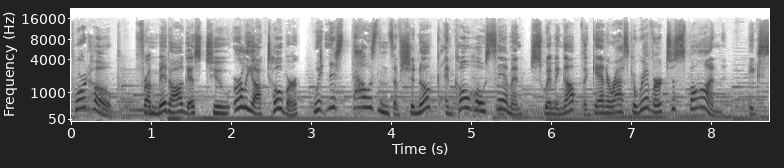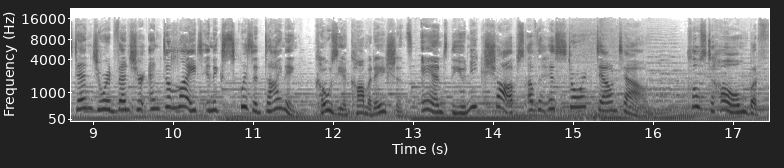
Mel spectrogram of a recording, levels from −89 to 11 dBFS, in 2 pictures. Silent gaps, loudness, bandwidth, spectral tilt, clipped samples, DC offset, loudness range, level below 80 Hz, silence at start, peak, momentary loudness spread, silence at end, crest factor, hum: none; -13 LUFS; 16.5 kHz; -4 dB/octave; under 0.1%; under 0.1%; 1 LU; -26 dBFS; 0 s; 0 dBFS; 5 LU; 0 s; 14 dB; none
